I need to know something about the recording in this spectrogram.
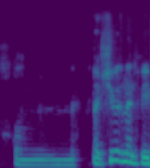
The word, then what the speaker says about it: Holm: But basically, what was happening is she was meant to be fighting Holly Holmes. But Holmes. I hate pronouncing that word. Yeah, it's weird. Holly Holm.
